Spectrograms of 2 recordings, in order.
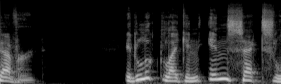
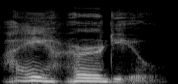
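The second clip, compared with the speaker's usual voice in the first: slow, trance-bound murmur; gravelly, slow-moving zombie-like reply; gravelly, hypnotized; much slower than usual. A narrator's reading. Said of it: "In his gravelly, slow-moving, hypnotized voice".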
